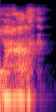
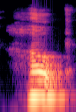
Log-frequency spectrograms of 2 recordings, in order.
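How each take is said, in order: First: It is said with an 'aw' vowel, like hawk. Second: It is said with an 'oh' vowel, like hoke. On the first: The speaker calls it wrong. "So they don't so they don't say Hawk. Like what the fuck is Hawk?" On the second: The speaker calls it right. "The pronunciation is Hoke"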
